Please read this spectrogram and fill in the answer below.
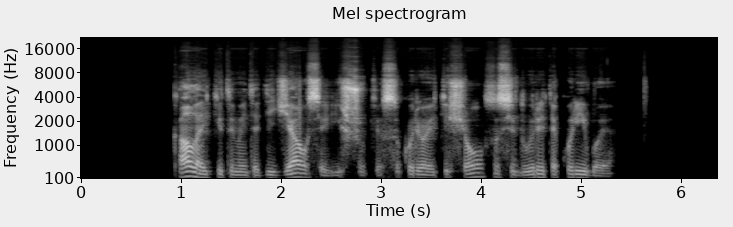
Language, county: Lithuanian, Klaipėda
